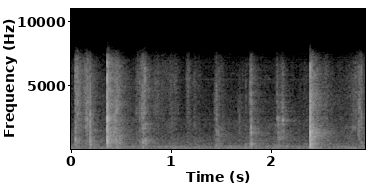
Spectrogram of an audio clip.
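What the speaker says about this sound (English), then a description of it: "One more shuffle, really?" Tarot cards being shuffled by hand, giving a series of soft riffling bursts with two sharper slaps as the deck is squared, close and fairly quiet with no talking.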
